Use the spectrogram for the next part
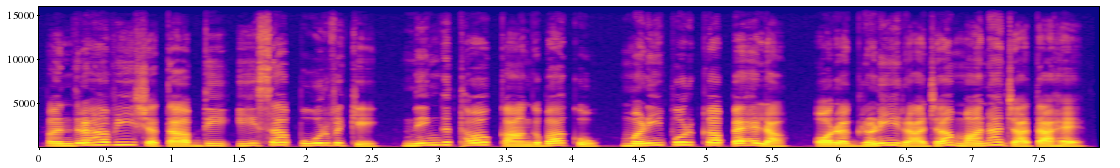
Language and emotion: Hindi, neutral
